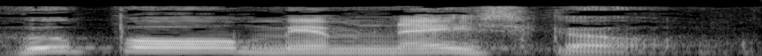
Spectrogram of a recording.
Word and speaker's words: hupomimnesko: And then we have the verb hupomimnesco. Hupomimnesco. Looks like that in the Greek, H-U-P-O-M-I-M-N, long E-S-K, long O.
